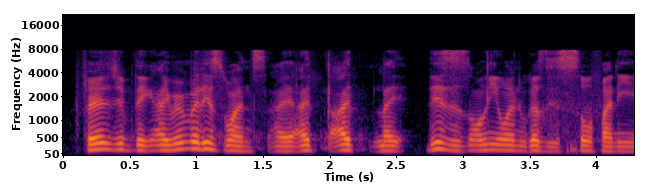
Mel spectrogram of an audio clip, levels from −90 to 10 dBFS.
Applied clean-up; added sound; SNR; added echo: none; none; none; none.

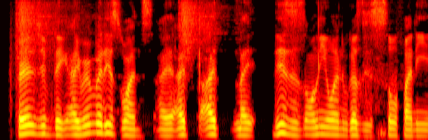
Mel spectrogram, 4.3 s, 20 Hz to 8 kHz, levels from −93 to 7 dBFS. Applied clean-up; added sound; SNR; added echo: classical method spectral subtraction.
